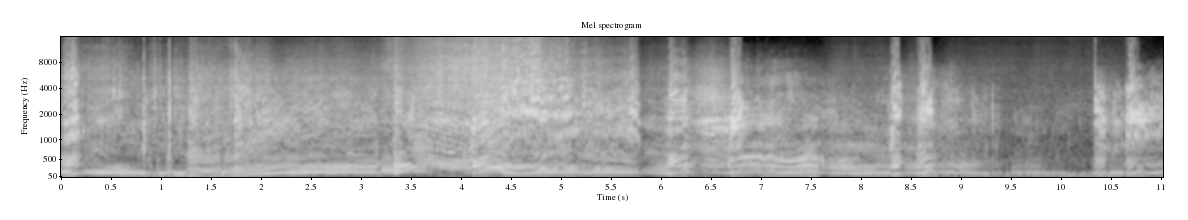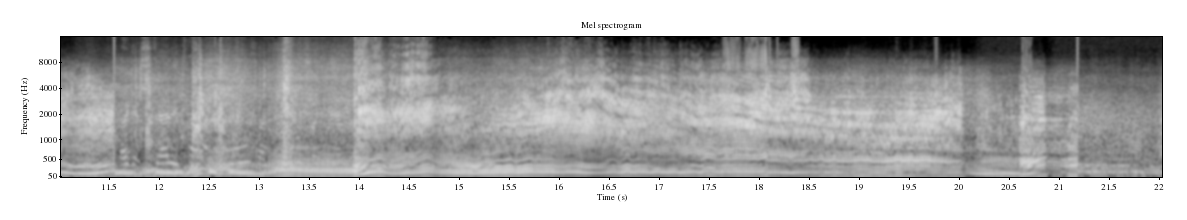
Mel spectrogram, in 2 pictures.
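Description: Tyres spray loose dirt as a dirt bike skids through turns.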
